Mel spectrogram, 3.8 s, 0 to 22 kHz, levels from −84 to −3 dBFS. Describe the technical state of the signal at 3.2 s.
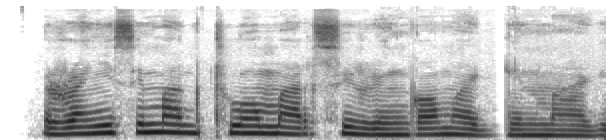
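At 3.2 s the speech is in the middle of repeated stalls (stutter), which run from 2.31 to 3.70 s. Packets arrived late, so the jitter buffer kept running dry, 19 times in this stretch, and the receiver stretched the last sound to cover each wait, up to 70 ms, about 246 ms in all. That makes the audio drag and stutter. Unlike packet-loss dropouts, nothing is missing: the speech stalls and resumes where it left off rather than skipping ahead.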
